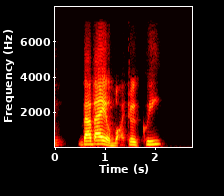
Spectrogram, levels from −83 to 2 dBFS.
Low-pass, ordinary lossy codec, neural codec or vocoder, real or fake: 7.2 kHz; AAC, 32 kbps; codec, 16 kHz, about 1 kbps, DyCAST, with the encoder's durations; fake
